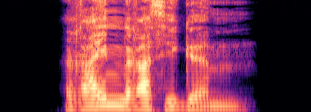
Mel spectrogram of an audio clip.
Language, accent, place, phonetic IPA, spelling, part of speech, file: German, Germany, Berlin, [ˈʁaɪ̯nˌʁasɪɡəm], reinrassigem, adjective, De-reinrassigem.ogg
- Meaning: strong dative masculine/neuter singular of reinrassig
